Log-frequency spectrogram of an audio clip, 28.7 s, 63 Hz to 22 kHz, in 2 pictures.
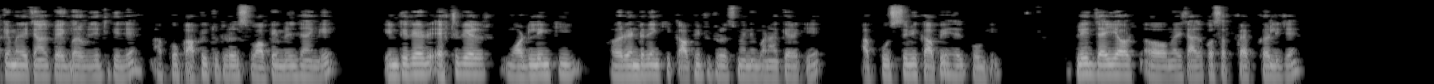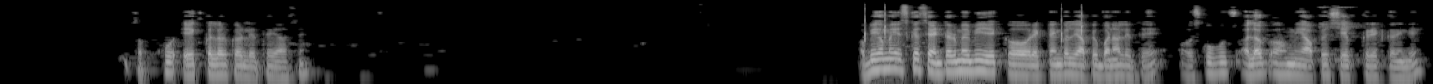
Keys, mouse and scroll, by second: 1.1 click, 6.9 click, 9.2-12.7 drag, 24.8-28.6 drag.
